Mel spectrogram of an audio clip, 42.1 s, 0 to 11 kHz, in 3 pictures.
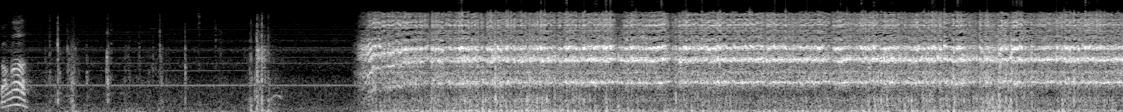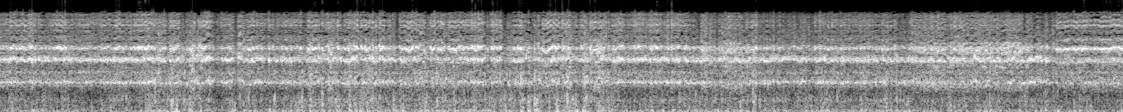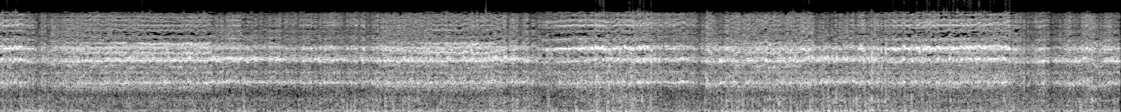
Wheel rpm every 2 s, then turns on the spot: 0, 0, 170, 230, 230, 230, 230, 230, 240, 230, 230, 220, 230, 220, 210, 230, 220, 220, 220, 220, 220.
none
